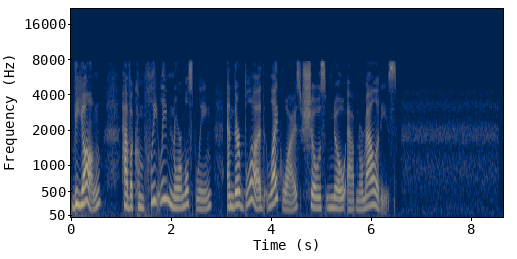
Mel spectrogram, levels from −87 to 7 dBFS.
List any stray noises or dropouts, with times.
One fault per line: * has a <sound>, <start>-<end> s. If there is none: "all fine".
all fine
